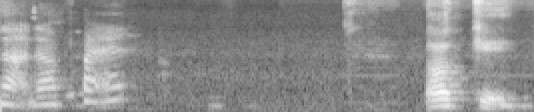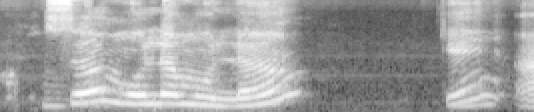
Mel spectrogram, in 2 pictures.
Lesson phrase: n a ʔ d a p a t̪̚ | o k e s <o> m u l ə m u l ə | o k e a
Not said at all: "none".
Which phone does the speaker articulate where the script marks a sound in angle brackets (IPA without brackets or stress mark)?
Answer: o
